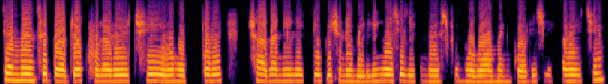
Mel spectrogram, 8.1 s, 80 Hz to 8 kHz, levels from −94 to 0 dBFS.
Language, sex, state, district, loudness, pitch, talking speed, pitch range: Bengali, female, West Bengal, Kolkata, -17 LUFS, 200 Hz, 140 wpm, 195-210 Hz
